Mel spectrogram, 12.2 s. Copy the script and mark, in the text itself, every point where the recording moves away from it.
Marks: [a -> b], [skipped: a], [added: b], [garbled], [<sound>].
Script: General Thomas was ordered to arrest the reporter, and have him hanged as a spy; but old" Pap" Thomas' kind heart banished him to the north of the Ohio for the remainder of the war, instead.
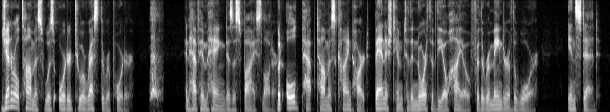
General Thomas was ordered to arrest the reporter, [bark] and have him hanged as a spy; [added: slaughter] but old" Pap" Thomas' kind heart banished him to the north of the Ohio for the remainder of the war, instead.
